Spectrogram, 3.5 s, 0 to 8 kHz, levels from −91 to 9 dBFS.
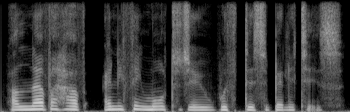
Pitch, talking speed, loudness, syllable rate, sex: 200 Hz, 155 wpm, -20 LUFS, 5.3 syllables/s, female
